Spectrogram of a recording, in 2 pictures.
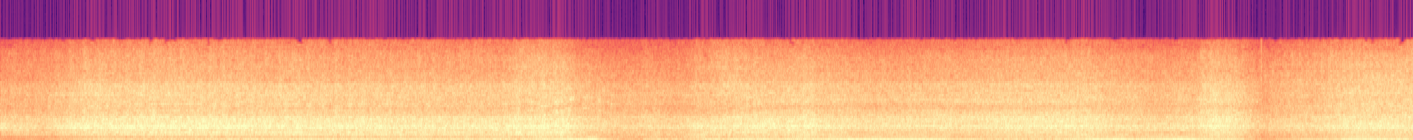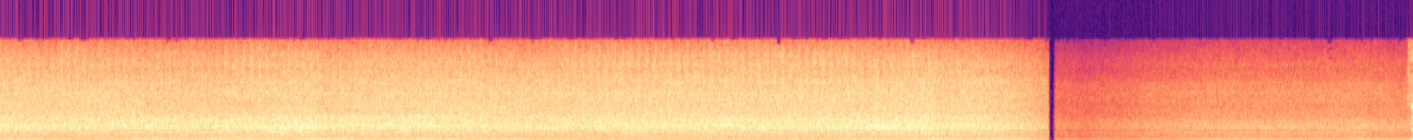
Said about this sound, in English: This is genuinely the first time we've run the engine with its full custom-made stainless steel exhaust on.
